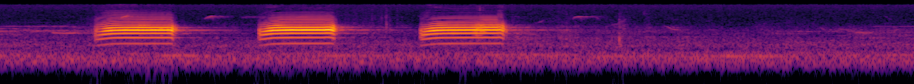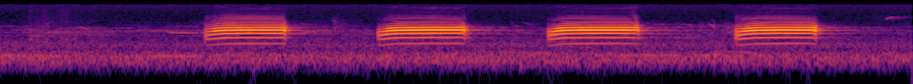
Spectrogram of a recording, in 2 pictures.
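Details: Red-breasted nuthatch giving short, nasal, tinny notes: three evenly spaced notes, a pause of about three seconds, then four more at the same steady pace, against a quiet background.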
